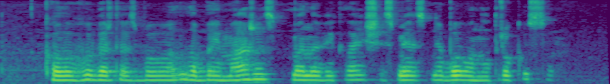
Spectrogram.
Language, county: Lithuanian, Kaunas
